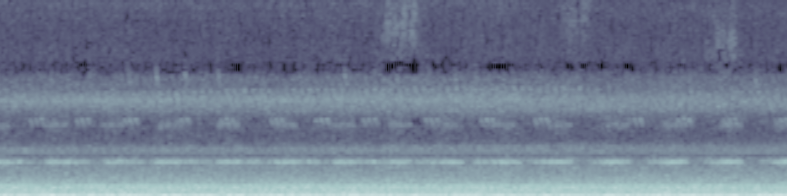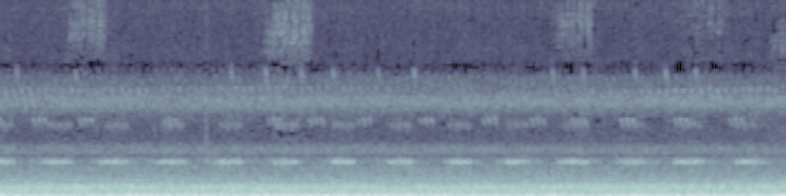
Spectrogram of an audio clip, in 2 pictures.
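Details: Cricket sounds meant for sleeping: a regular train of brief chirps, a little over two per second, ride above a steady high hum and a dense low rumble, with faint higher chirps at intervals.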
